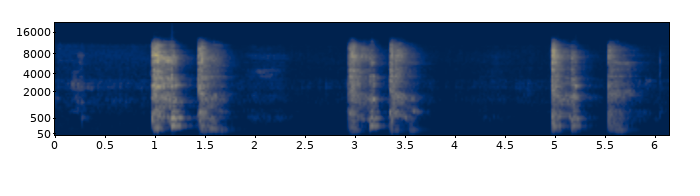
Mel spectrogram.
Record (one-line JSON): {"three_cough_length": "6.1 s", "three_cough_amplitude": 27572, "three_cough_signal_mean_std_ratio": 0.32, "survey_phase": "beta (2021-08-13 to 2022-03-07)", "age": "45-64", "gender": "Male", "wearing_mask": "No", "symptom_cough_any": true, "symptom_runny_or_blocked_nose": true, "symptom_sore_throat": true, "symptom_fatigue": true, "symptom_headache": true, "symptom_change_to_sense_of_smell_or_taste": true, "symptom_onset": "2 days", "smoker_status": "Never smoked", "respiratory_condition_asthma": false, "respiratory_condition_other": false, "recruitment_source": "Test and Trace", "submission_delay": "1 day", "covid_test_result": "Positive", "covid_test_method": "RT-qPCR", "covid_ct_value": 19.9, "covid_ct_gene": "ORF1ab gene", "covid_ct_mean": 20.8, "covid_viral_load": "150000 copies/ml", "covid_viral_load_category": "Low viral load (10K-1M copies/ml)"}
